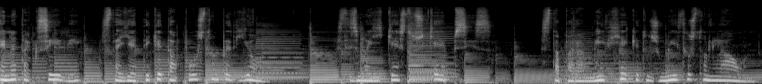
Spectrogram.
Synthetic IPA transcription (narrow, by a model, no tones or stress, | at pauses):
e̞nɐt̪ɐksiðist̪ɐʝɐt̪ice̞t̪ɐpo̞st̪o̞mpe̞ðʝo̞n | st̪izmɐʝice̞st̪usce̞psi̥sː | t̪ɐpɐɾɐmiθçɐce̞t̪uzmiθust̪o̞nlɐo̞n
